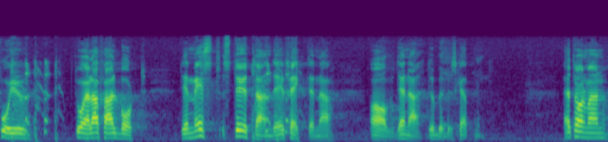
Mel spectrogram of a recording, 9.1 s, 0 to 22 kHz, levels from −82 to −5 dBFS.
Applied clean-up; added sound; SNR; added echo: none; Cough; 11 dB; none.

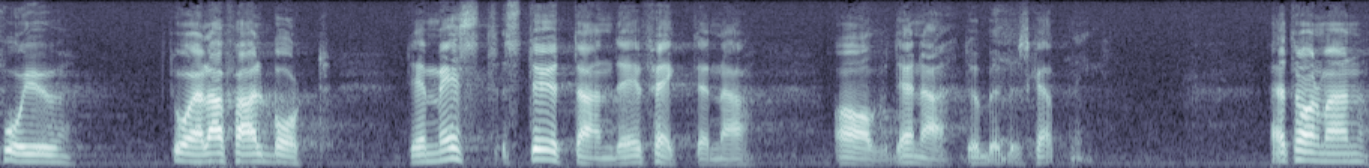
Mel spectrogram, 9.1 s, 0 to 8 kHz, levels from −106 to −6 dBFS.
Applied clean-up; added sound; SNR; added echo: none; none; none; none.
